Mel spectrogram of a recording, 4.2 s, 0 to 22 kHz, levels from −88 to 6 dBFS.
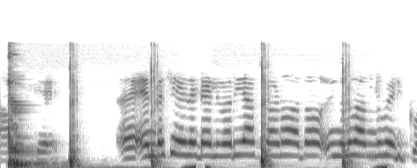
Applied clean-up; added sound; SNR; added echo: classical method log-MMSE.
